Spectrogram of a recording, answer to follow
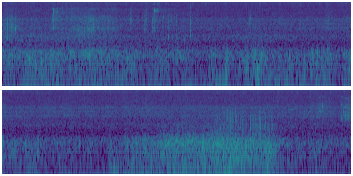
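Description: Wind rushing over the microphone of a camera riding on a moving bicycle, a steady low noise that swells louder for a couple of seconds near the end.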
